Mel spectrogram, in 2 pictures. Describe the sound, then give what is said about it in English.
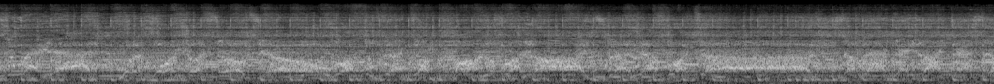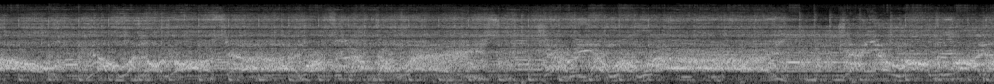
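A loud, dense heavy metal song plays continuously, with a wall of distorted guitars and harsh screamed vocals sustained at full volume throughout, with no pauses or quiet passages. “it's going to get kind of loud. Here it is. Here's … by the … Band.”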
